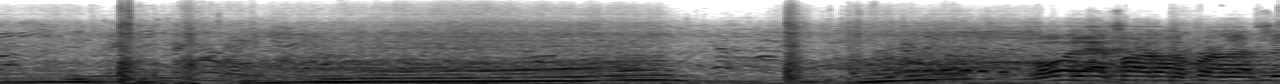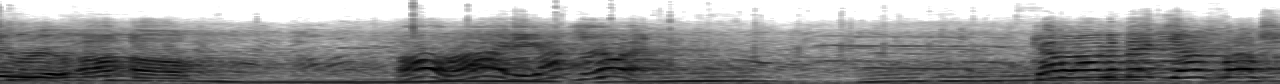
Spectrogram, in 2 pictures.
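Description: Engine of a stock SUV rough truck revving hard in repeated surges as it is driven over the dirt-track jumps. The pitch climbs steadily for about three seconds, drops off, then rises and falls several more times.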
